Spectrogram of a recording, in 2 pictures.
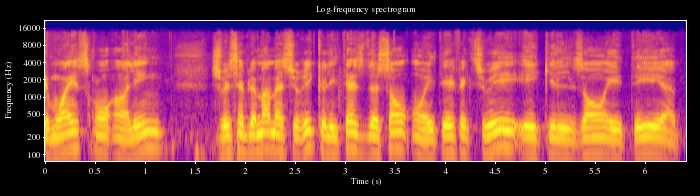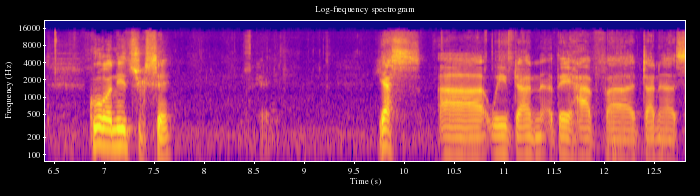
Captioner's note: speaking French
